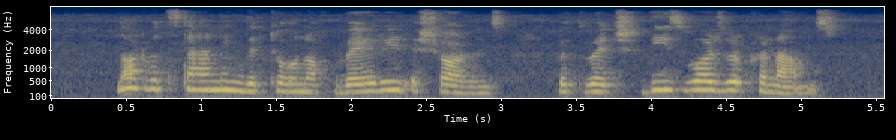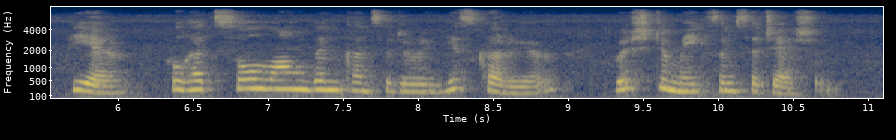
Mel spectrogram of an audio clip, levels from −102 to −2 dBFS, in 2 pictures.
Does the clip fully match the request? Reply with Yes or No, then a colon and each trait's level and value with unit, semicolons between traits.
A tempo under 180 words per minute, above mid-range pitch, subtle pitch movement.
No: average, 140 wpm; high, 220 Hz; average, 4.0 semitones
